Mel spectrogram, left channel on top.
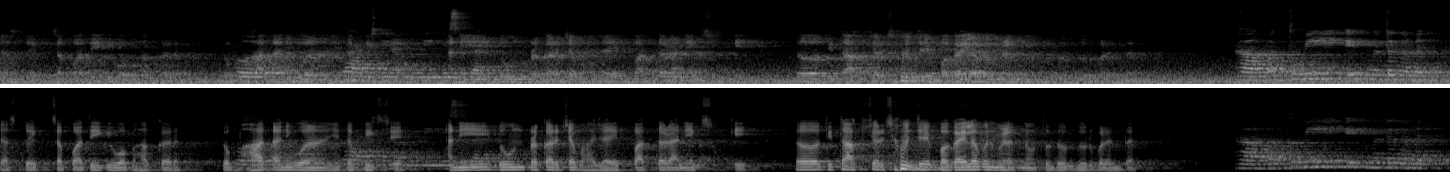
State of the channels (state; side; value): noise; left; rumble, 1 dB below the sound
